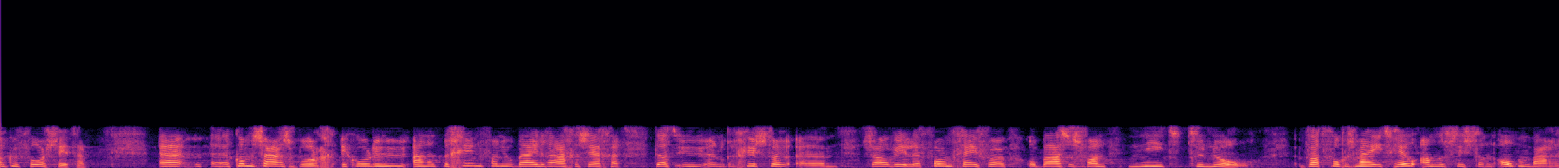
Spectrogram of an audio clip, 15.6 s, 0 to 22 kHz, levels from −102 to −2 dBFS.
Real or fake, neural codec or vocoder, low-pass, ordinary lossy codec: fake; vocoder, 22.05 kHz, 80 mel bands, HiFi-GAN; 5.4 kHz; none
